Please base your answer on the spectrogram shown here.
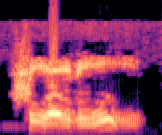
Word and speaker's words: cave: For myself, I equate cave with the Latin word spelled the same way, C-A-V-E, but pronounced cave.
